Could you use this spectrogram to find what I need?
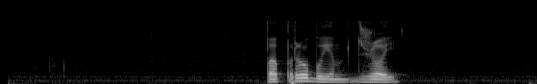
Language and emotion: Russian, neutral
